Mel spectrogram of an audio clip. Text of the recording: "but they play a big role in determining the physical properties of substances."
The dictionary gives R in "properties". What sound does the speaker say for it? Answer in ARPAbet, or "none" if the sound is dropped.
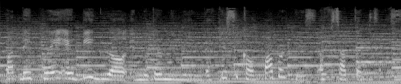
none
